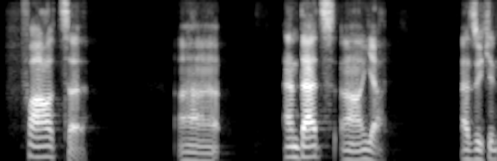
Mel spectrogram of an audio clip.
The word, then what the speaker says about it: Vater: For example, in the words that you can see on the screen, we will pronounce it as Vater, Vater.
